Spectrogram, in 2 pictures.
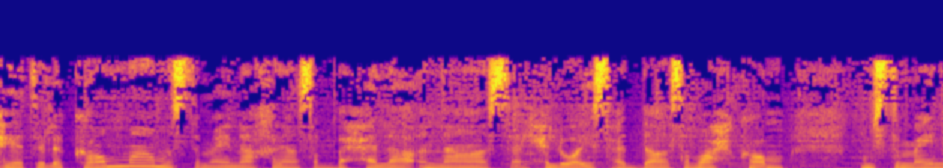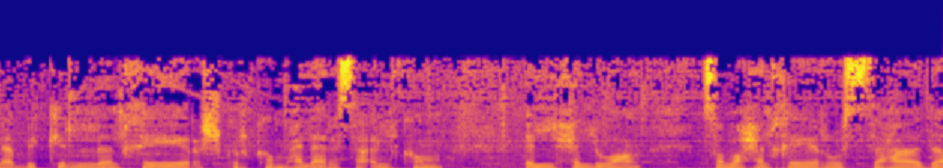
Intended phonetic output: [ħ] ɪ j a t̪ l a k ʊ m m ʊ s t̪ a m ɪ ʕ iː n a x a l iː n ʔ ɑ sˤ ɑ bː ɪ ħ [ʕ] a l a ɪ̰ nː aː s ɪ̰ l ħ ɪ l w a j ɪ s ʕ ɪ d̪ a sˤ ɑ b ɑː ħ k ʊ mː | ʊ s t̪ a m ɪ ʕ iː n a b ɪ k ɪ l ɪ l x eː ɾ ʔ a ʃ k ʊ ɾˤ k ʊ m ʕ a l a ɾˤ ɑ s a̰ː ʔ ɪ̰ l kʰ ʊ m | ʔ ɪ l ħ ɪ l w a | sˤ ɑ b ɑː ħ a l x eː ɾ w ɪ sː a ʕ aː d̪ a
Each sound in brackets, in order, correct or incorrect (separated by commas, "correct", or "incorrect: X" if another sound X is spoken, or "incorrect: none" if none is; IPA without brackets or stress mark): correct, correct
